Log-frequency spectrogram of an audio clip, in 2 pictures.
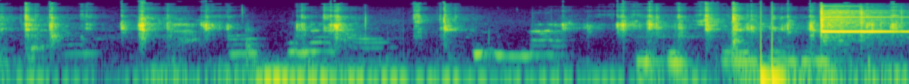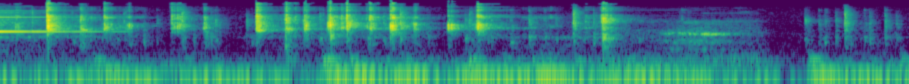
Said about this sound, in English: Now what's she doing? What's she doing? Other than typing. Typing, yeah.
